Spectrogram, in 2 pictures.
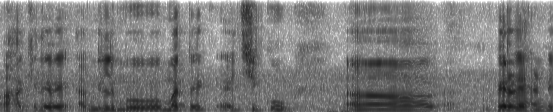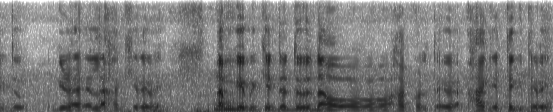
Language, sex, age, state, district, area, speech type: Kannada, male, 60+, Karnataka, Udupi, rural, spontaneous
